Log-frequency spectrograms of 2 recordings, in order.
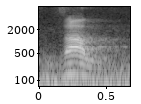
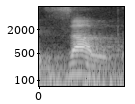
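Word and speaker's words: ذال: There's some people, like for instance, there's a lot of people that say this letter wrong. This is dhal. But some other dialects will say zal.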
